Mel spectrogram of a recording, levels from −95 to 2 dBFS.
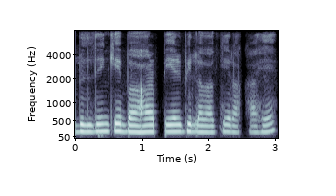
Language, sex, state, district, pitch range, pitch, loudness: Hindi, female, Arunachal Pradesh, Longding, 180-195 Hz, 185 Hz, -16 LUFS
